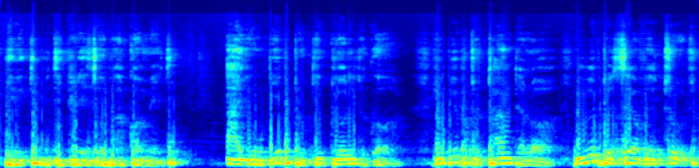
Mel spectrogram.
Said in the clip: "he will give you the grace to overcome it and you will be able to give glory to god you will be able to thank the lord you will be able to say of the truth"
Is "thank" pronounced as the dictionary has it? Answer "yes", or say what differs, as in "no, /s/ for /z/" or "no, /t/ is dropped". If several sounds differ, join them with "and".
no, /t/ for /θ/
